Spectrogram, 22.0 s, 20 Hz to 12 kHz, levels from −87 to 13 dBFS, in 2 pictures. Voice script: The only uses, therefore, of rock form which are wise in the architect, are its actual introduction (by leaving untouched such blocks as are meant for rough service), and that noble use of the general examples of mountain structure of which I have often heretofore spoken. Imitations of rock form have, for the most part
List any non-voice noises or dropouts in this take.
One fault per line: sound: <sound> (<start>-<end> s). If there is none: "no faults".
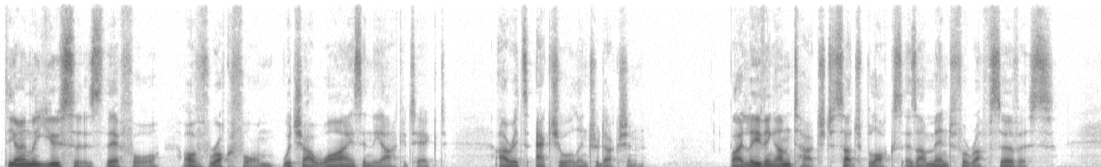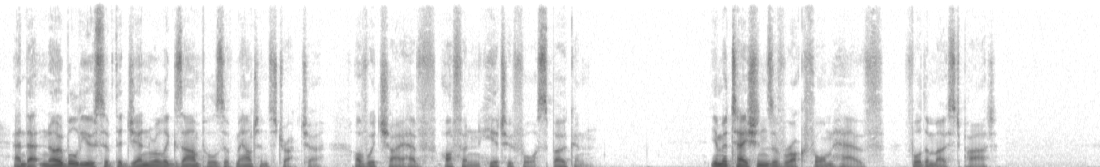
no faults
